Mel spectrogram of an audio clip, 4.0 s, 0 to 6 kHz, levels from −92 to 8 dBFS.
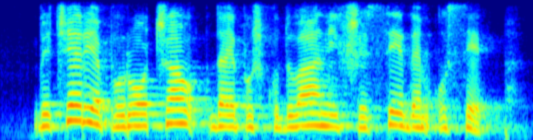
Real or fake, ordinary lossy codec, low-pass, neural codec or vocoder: fake; Opus, 32 kbps; 5.4 kHz; codec, 44.1 kHz, 7.8 kbps, Pupu-Codec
